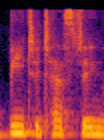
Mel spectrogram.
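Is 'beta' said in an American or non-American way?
non-American. Beta is said in a non-American way.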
